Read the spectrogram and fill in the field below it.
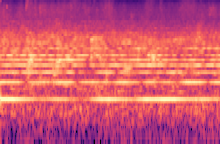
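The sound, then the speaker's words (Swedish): A boat's horn blows one long, steady, low tone with rich harmonics as the boat backs out, with the Statue of Liberty in view, sounding loud and unbroken throughout with no talking over it. “Där tutan lite.”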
